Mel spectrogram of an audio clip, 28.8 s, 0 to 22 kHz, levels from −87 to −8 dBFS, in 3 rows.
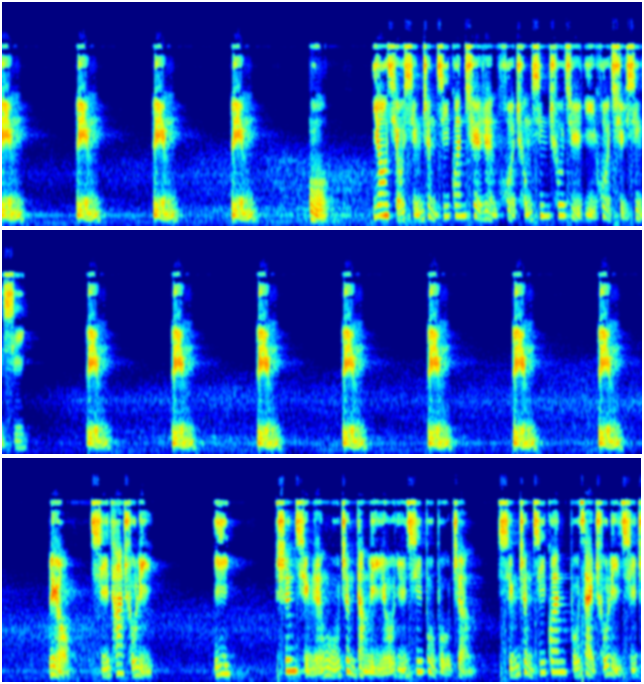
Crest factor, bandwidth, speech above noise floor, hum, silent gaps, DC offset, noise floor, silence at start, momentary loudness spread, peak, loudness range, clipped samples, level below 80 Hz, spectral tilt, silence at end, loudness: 22 dB; 16 kHz; 45 dB; none; none; under 0.1%; -70 dBFS; 0 s; 15 LU; -4 dBFS; 7 LU; under 0.1%; -70 dBFS; 0 dB/octave; 0 s; -22 LUFS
